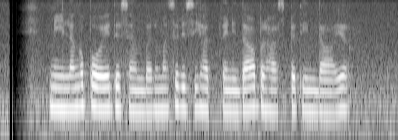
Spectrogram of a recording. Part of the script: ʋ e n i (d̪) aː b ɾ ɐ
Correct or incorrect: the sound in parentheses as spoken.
correct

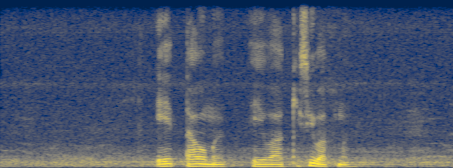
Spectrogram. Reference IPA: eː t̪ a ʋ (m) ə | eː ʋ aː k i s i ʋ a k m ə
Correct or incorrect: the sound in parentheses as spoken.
correct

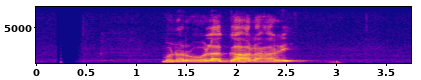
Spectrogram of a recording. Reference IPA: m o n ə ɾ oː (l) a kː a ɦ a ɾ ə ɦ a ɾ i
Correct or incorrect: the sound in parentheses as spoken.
correct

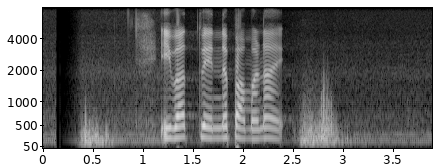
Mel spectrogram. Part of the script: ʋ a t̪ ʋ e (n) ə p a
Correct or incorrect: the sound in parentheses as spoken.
incorrect: nː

